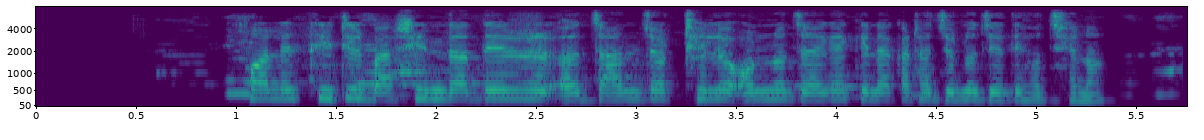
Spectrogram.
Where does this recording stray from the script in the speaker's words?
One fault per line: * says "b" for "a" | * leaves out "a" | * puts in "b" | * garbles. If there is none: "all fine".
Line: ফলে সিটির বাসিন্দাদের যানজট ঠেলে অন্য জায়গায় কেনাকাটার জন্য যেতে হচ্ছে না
all fine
